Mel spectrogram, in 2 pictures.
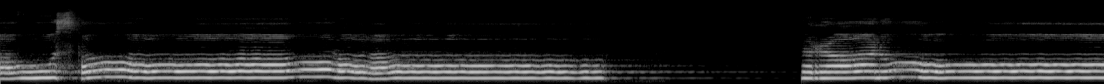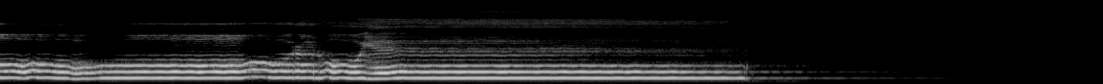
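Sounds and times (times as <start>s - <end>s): woman singing unaccompanied: 0.0s - 6.3s, 8.0s - 18.7s.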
